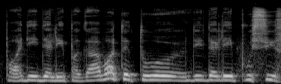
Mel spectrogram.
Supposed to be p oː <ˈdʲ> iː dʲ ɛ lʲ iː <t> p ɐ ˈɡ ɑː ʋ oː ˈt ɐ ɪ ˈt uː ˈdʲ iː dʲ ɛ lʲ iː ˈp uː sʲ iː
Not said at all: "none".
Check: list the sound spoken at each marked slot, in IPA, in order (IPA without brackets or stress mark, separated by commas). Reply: dʲ, none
